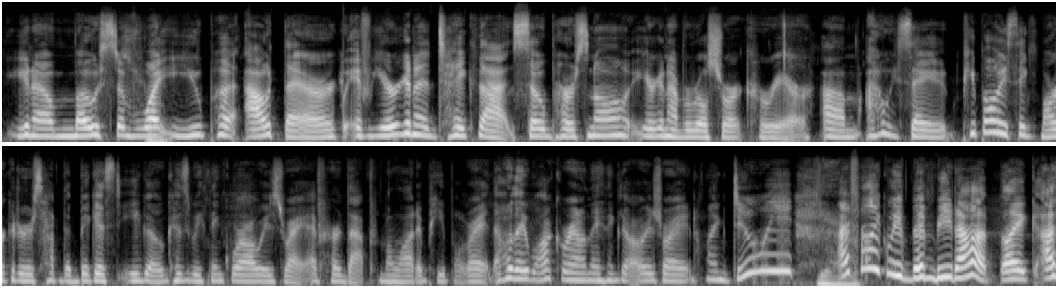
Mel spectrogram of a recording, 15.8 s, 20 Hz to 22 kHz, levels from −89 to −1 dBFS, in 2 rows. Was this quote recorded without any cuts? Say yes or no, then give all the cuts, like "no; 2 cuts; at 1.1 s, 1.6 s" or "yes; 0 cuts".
no; 2 cuts; at 2.6 s, 6.0 s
